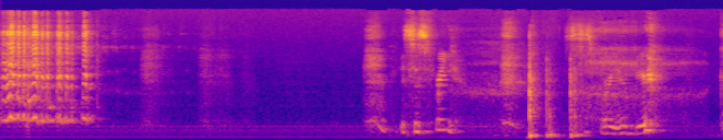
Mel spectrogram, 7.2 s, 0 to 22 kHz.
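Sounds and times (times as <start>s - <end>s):
turkey gobbling: 0.0s - 1.0s
low steady hum: 0.0s - 7.2s
speech: 4.0s - 5.4s, 6.0s - 7.2s.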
